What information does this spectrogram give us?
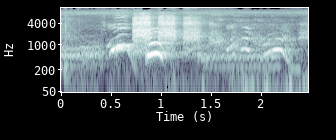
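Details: A kookaburra, one of two divebombing a goanna, gives harsh, cackling laugh-like notes, rising-and-falling hoots mixed with raspy bursts, in quick uneven runs over about two seconds.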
